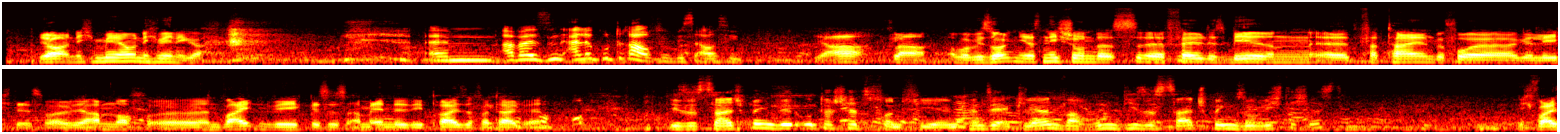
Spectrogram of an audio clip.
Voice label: German; FEI Aachen Beerbaum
